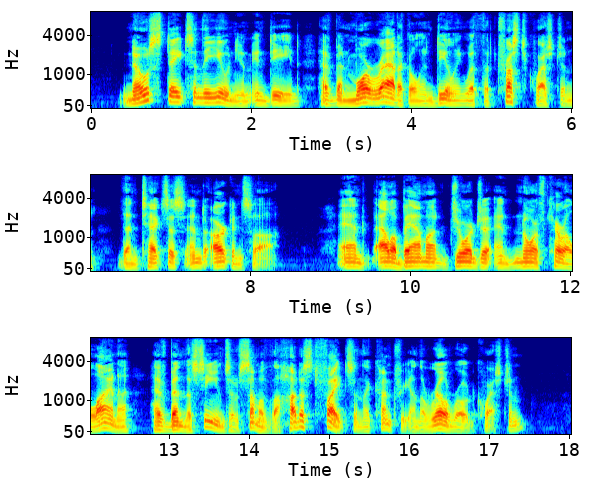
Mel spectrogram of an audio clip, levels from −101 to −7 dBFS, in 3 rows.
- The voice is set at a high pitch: No, very low, 85 Hz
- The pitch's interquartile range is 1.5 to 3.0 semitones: No, average, 4.7 semitones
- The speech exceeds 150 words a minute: No, average, 145 wpm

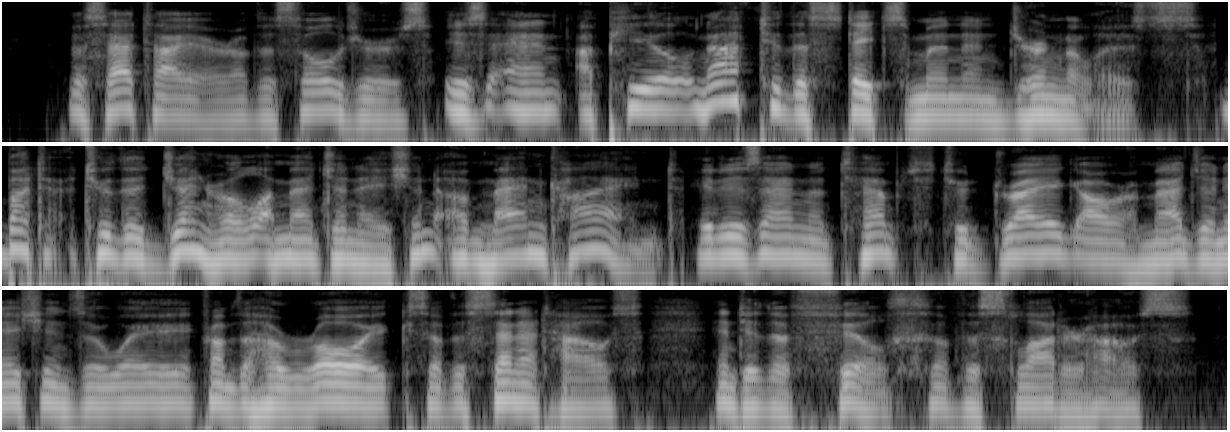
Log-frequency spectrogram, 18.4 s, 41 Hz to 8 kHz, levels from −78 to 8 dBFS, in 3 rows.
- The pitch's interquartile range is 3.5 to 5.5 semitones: Yes, average, 4.0 semitones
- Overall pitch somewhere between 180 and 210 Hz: No, low, 115 Hz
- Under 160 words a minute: Yes, average, 145 wpm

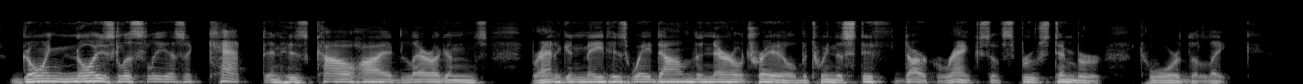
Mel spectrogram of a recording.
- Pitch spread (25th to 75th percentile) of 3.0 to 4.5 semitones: Yes, average, 3.5 semitones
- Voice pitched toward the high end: No, low, 110 Hz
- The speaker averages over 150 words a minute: No, slow, 135 wpm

